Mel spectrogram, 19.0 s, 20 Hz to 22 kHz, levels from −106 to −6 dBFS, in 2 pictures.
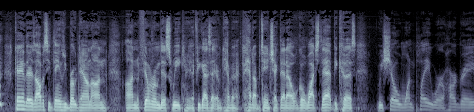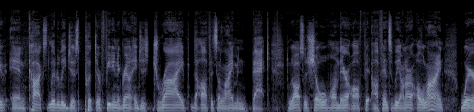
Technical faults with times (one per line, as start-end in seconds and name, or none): none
